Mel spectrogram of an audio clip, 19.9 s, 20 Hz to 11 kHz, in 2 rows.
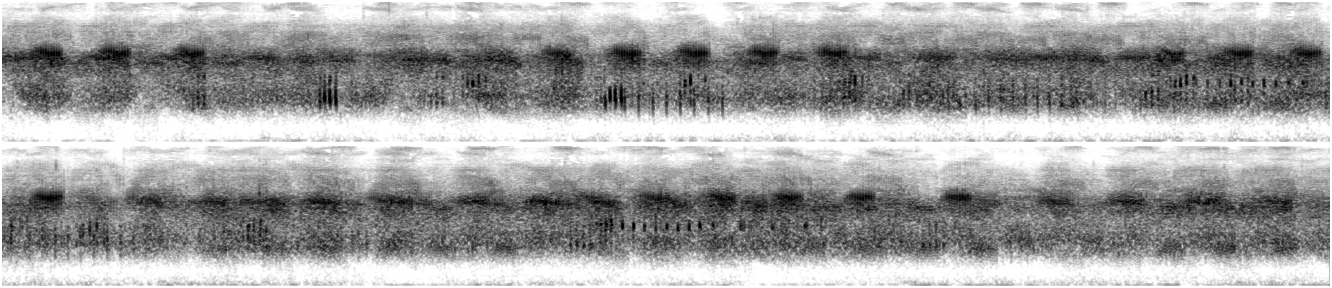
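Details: Frogs in lotus rice paddies beside a country road in Echizen, Fukui Prefecture, Japan, 12 June 2021; Japanese tree frog, black-spotted pond frog, wrinkled frog, Schlegel's green tree frog and forest green tree frog. A dense, unbroken chorus of rapid, pulsing croaks and trills fills the whole recording.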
